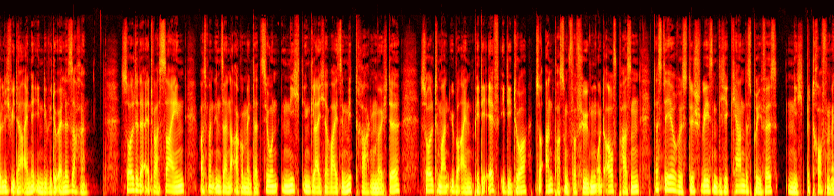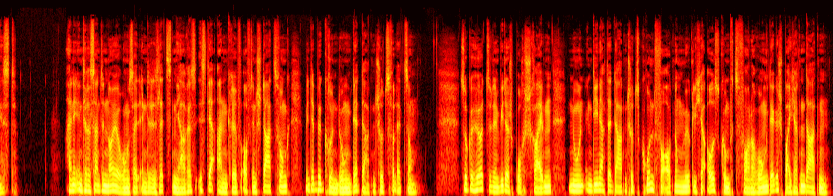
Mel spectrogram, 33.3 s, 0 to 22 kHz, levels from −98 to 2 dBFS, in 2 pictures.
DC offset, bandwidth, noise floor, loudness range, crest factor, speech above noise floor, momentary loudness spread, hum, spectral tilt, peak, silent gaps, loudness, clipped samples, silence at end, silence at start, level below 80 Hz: under 0.1%; 15 kHz; -65 dBFS; 3 LU; 16 dB; 49 dB; 6 LU; none; -6 dB/octave; -2 dBFS; none; -17 LUFS; under 0.1%; 0.1 s; 0 s; -32 dBFS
